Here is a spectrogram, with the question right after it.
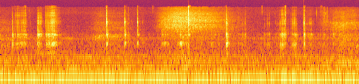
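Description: A thin pointed tool traces and scratches along the ridges of a small, hollow grey plastic SNES-style game cartridge with a paper label, held in the hand. Light, dry scratching and a series of quick, crisp ticks play over a steady low hum, with one brighter, longer scrape in the middle.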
